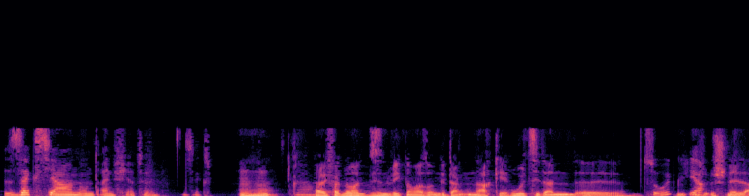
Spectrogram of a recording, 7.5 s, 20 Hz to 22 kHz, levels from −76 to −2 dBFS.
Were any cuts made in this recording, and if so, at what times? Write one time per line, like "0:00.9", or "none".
0:05.1

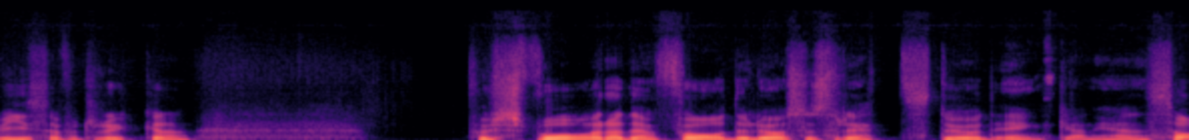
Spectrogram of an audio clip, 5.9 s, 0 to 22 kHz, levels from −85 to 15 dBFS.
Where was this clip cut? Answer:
none

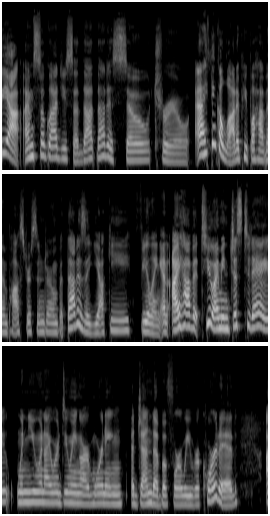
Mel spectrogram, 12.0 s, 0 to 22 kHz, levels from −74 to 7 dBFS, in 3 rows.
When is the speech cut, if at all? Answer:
0:06.0

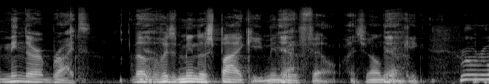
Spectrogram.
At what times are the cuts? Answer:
0:01.3
0:03.8

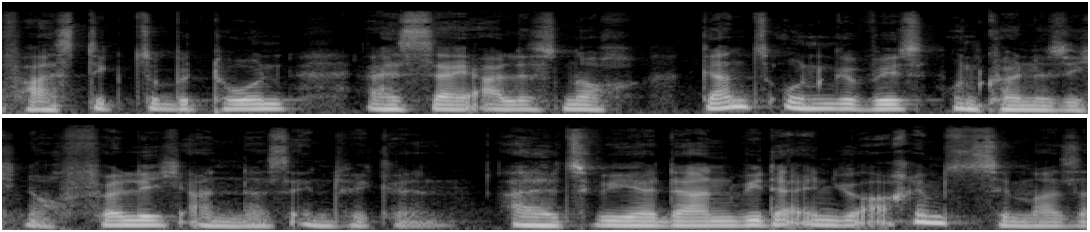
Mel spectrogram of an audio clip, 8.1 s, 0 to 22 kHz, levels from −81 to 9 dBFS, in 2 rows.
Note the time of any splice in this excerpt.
0:05.9

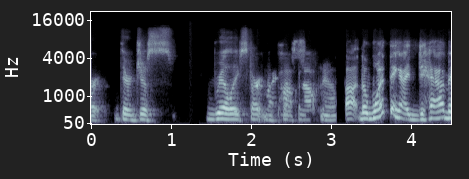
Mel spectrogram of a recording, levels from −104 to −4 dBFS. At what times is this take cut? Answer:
0:03.0

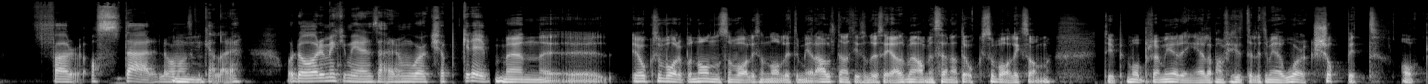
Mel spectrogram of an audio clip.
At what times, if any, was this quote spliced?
0:04.9
0:09.2

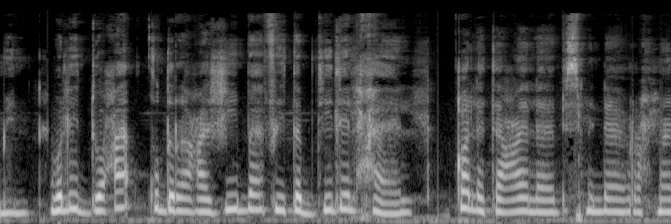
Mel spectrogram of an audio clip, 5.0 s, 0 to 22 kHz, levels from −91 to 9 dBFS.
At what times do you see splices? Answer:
0:03.4

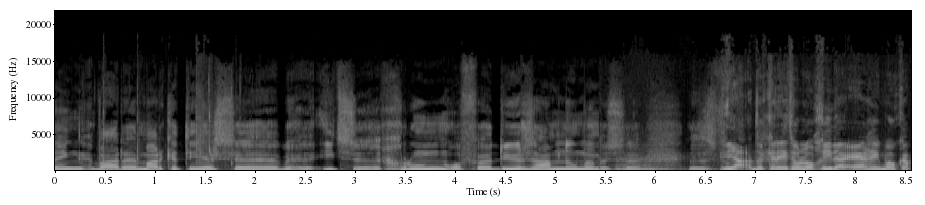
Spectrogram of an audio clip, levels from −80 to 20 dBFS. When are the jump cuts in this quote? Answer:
0:05.4

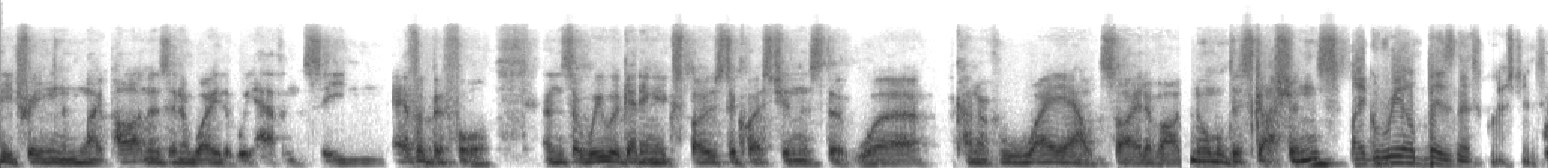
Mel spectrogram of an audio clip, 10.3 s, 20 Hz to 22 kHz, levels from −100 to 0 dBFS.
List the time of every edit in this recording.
0:07.9

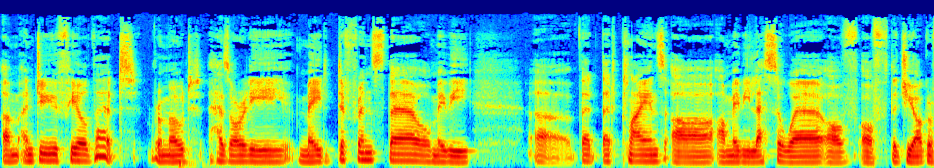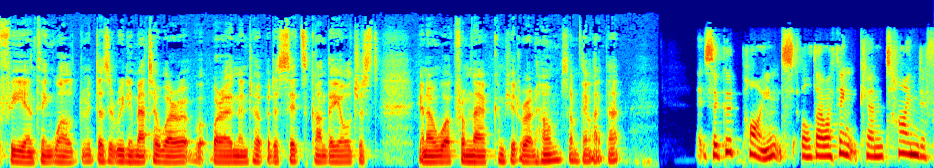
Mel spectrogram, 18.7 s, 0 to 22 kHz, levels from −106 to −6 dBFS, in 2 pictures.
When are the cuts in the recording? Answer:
none

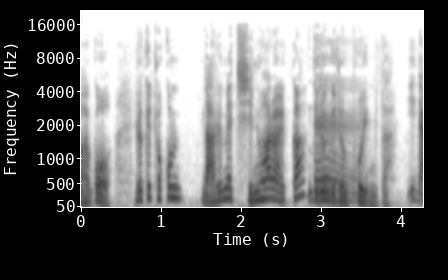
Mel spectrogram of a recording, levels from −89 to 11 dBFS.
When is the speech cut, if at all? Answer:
none

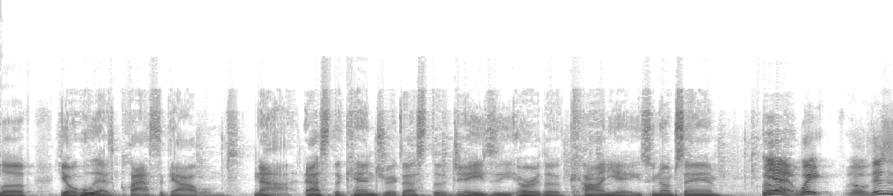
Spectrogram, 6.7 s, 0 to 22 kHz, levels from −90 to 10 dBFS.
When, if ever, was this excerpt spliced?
0:03.0
0:05.7

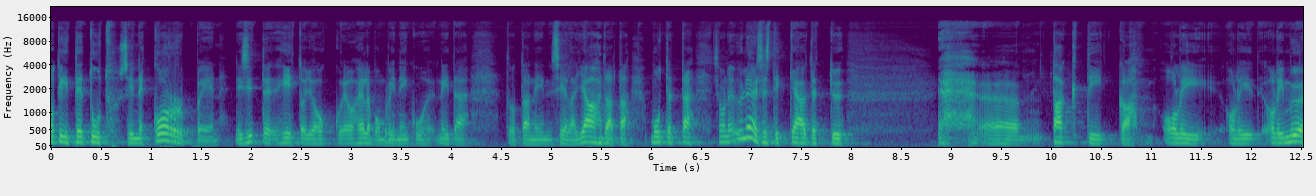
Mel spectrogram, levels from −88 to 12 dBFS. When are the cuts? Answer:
0:08.9

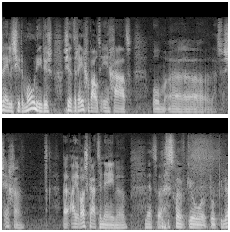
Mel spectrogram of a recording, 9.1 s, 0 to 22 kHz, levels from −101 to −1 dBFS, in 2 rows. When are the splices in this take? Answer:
0:07.4

